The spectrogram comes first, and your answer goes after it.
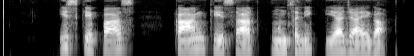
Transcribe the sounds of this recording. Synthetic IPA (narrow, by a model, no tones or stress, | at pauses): ɪskepaːs | kaːmkesaːt̪ʰmʊ̃nsəlɪkkːijad͡ʒaːeːɡaː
